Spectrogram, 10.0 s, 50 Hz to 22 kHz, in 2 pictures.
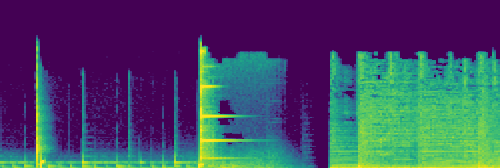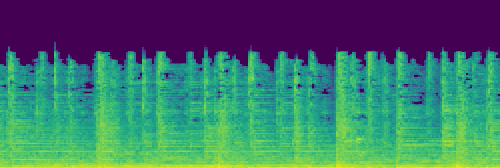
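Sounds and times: bell-like chime: 2.0 - 2.5.

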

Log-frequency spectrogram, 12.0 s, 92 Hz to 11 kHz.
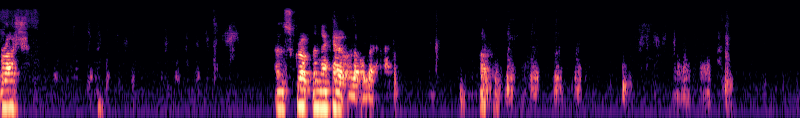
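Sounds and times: brush scrubbing on paper: 0.0 - 3.6, 7.4 - 8.9.

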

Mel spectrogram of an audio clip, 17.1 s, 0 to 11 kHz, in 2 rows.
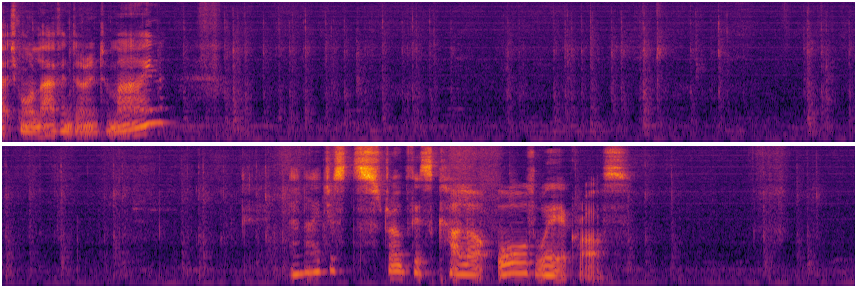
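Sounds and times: brush scratching on paper: 10.6 - 14.0.

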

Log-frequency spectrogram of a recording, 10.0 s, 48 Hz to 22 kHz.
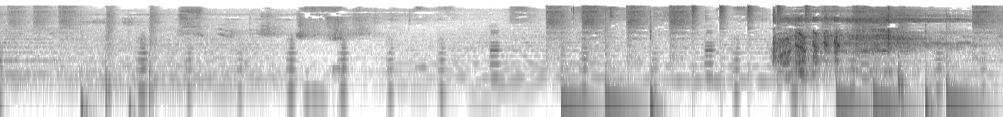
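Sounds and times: music with bass-drum beat: 0.0 - 1.6, 5.5 - 10.0
car engine starting: 7.7 - 9.8.

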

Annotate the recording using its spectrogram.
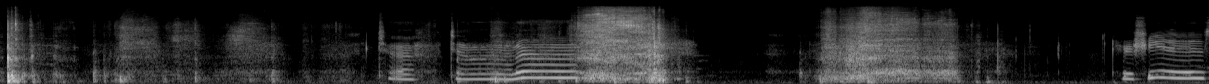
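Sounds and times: cardboard box flap scraping open: 8.1 - 9.8.

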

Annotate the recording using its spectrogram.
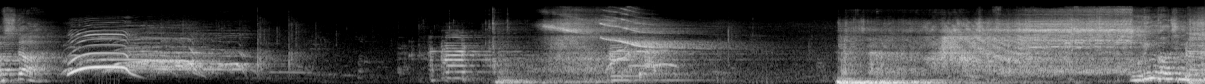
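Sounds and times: rock band playing: 11.3 - 12.0.

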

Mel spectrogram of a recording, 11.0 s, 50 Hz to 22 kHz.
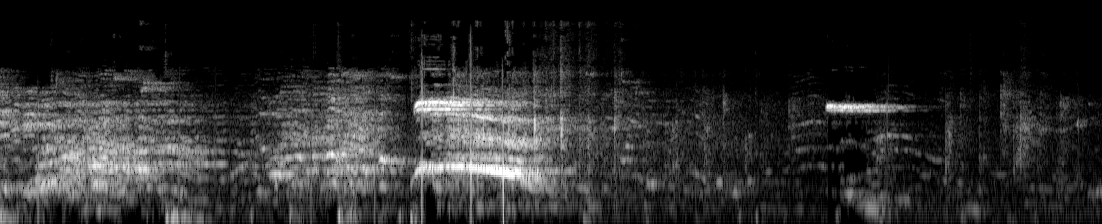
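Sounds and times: referee's whistle blast: 8.3 - 9.0.

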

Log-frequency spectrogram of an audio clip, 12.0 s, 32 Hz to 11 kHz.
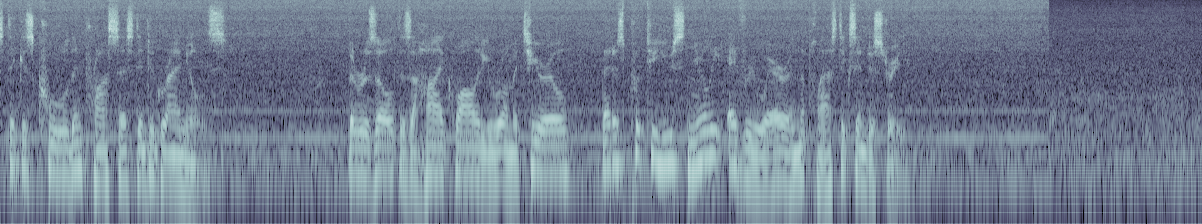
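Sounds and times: machinery hum and hiss: 0.0 - 12.0.

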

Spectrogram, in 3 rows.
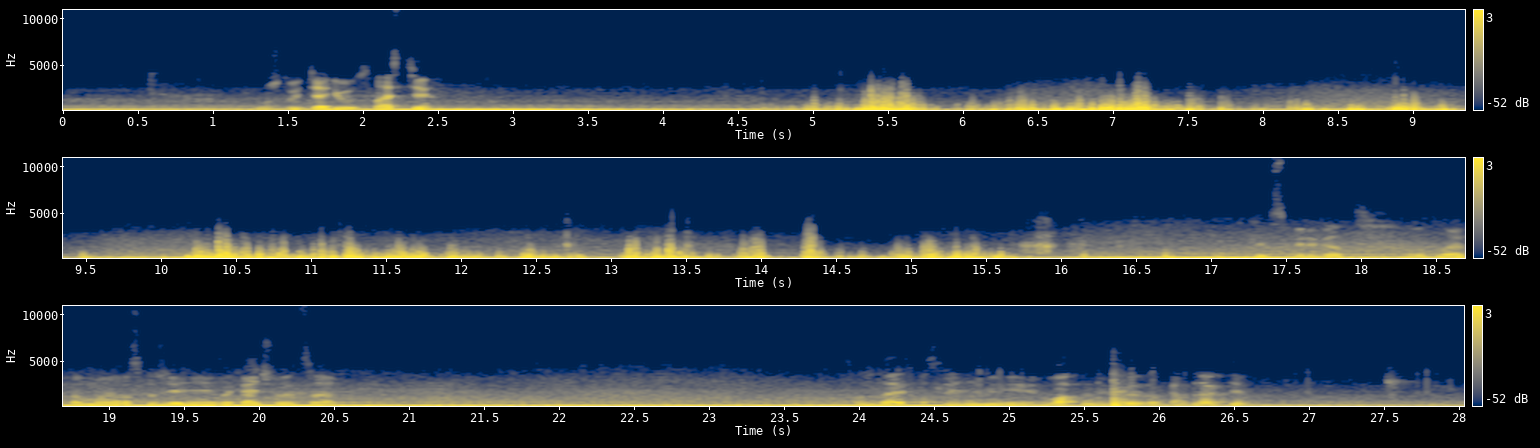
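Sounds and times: ship low rumble: 0.0 - 28.0
steady hum: 0.0 - 28.0
wind buffeting microphone: 0.0 - 28.0.

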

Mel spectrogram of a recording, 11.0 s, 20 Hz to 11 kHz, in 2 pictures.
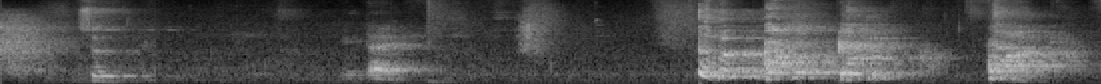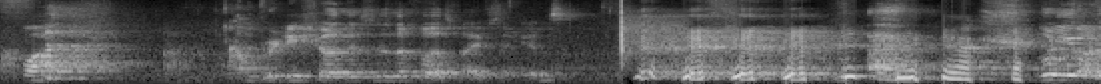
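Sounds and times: man coughing hard: 3.5 - 6.2.

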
